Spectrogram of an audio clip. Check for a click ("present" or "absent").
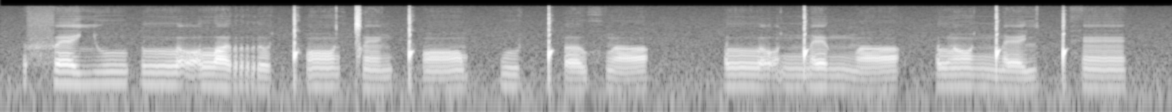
present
